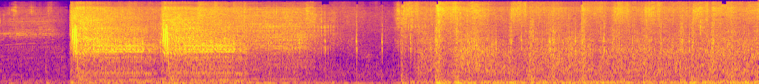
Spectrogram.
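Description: Heavy mech weapon fire in the BattleTech Roguetech mod booms out in repeated loud blasts and rumbling volleys over a continuous battle din, with no talk.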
